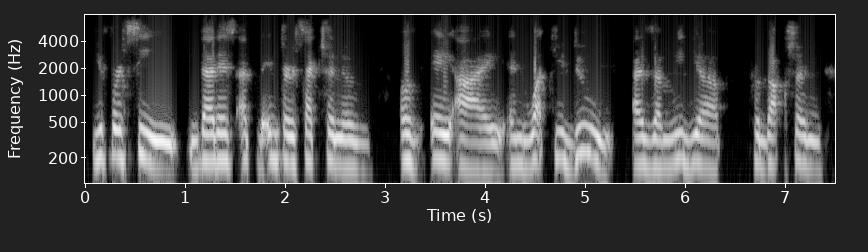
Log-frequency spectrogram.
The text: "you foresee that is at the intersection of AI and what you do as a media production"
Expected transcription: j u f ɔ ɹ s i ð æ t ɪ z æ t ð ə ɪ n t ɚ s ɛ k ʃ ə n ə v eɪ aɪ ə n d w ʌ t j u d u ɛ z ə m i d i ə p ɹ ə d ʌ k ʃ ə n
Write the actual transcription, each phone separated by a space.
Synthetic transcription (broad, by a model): j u f ɔ ɹ s i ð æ t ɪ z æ t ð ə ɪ n t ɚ s ɛ k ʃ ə n ə v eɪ aɪ ə n d w ʌ t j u d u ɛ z ə m i d i ə p ɹ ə d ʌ k ʃ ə n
